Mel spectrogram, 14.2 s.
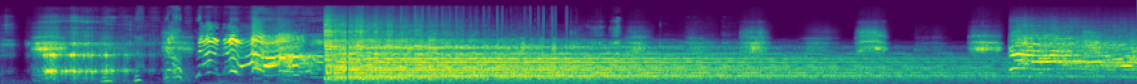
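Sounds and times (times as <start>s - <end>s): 
creepy sounds: 0.5s - 2.5s, 3.3s - 14.2s
woman screaming: 1.7s - 4.1s, 12.6s - 14.2s.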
